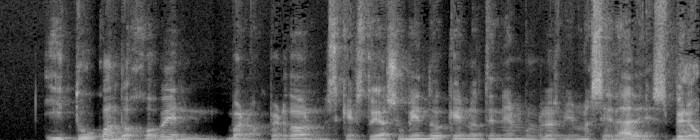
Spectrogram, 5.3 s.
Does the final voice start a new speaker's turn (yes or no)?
no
